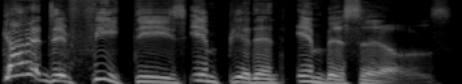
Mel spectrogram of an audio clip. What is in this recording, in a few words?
Male Gnome Bark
